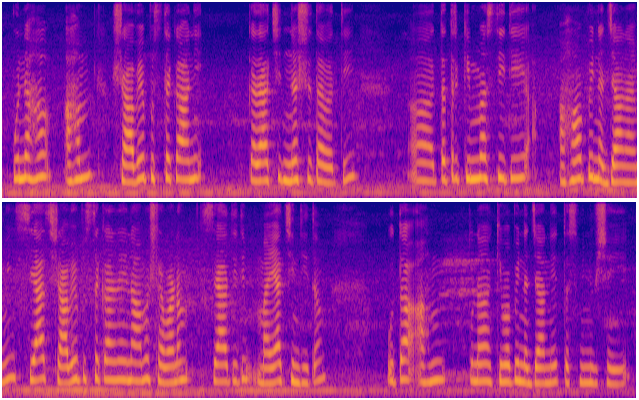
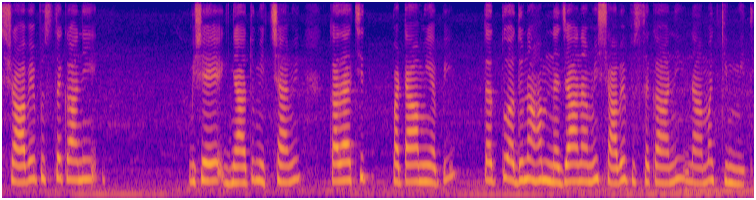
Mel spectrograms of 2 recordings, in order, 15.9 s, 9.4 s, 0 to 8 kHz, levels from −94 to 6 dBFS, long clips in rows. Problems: none marked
